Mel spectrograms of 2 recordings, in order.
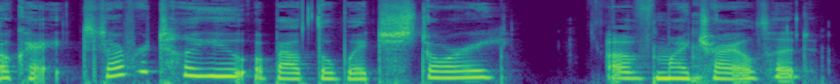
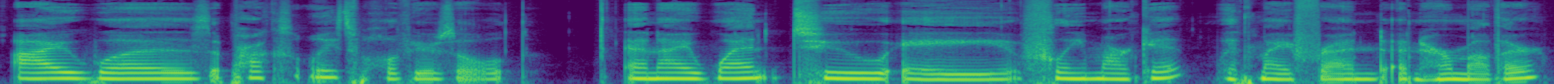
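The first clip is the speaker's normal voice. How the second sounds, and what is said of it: Low, sultry voice. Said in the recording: “bring my voice down into this very sexy voice”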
